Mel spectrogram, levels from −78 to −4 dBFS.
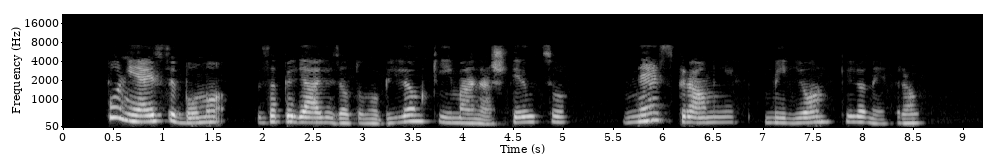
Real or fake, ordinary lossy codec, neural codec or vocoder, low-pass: fake; AAC, 32 kbps; codec, 16 kHz, 4 kbps, X-Codec, HuBERT features, trained on balanced general audio; 7.2 kHz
